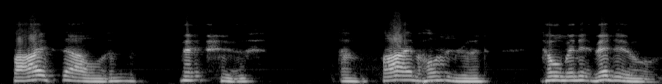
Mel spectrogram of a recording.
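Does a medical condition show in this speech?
Yes: Parkinson's; citing Parkinson's.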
